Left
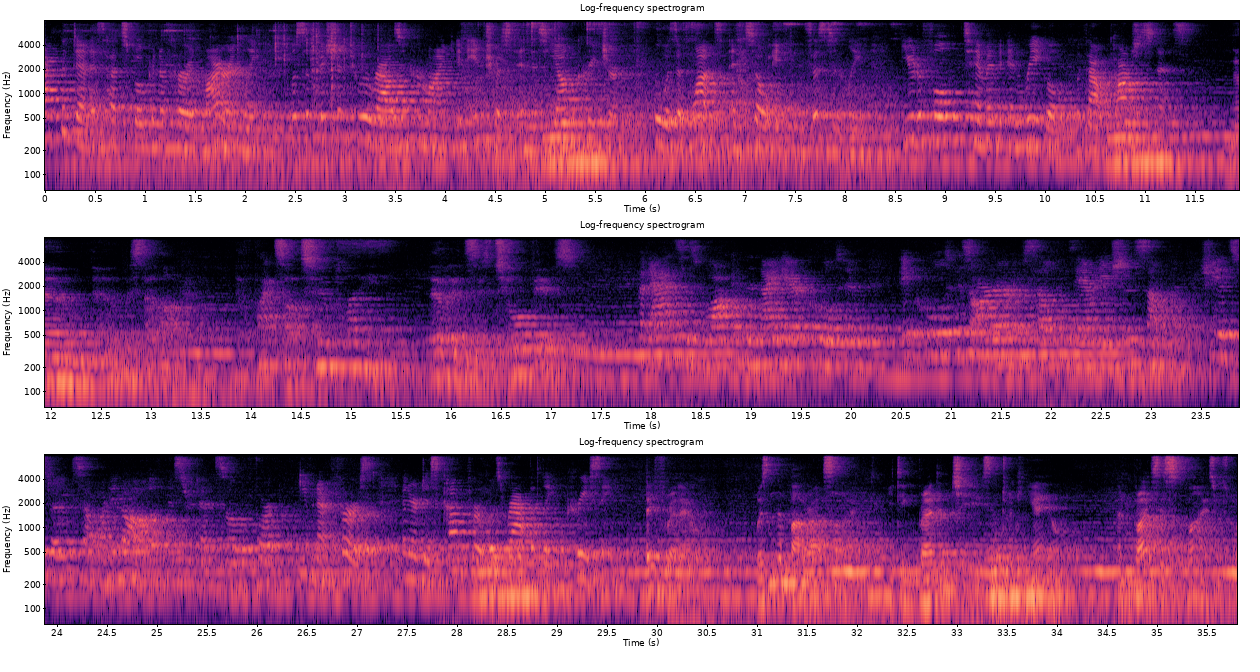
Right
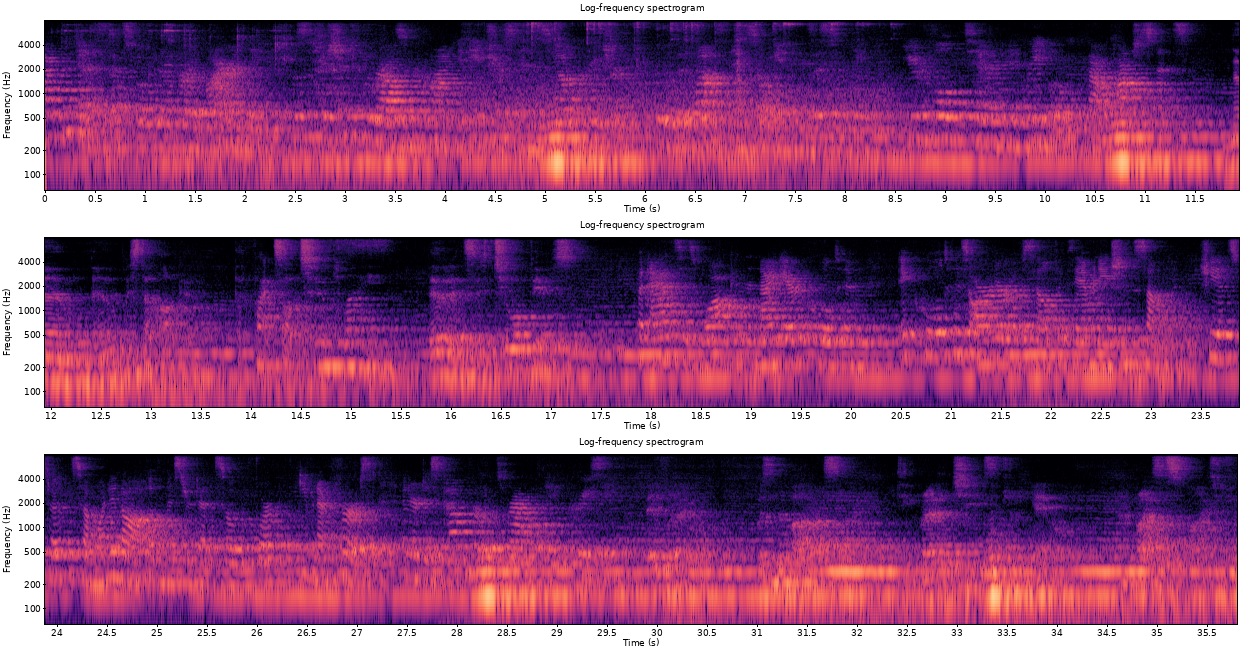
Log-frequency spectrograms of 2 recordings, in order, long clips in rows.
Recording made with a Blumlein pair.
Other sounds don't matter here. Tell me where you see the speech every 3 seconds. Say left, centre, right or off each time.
left, left, left, left, right, right, right, right, centre, left, left, left.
